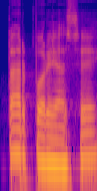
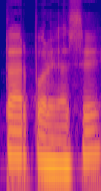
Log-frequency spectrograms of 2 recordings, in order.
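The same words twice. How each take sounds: The two takes are said the same way.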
